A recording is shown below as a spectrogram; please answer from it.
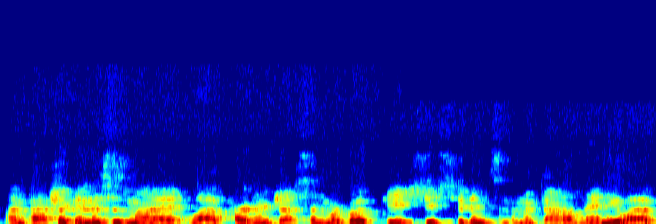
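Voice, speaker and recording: A PhD student, a man, steadily introducing his lab's research. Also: mid-range voice. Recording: echoey, tinny phone-like clip.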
